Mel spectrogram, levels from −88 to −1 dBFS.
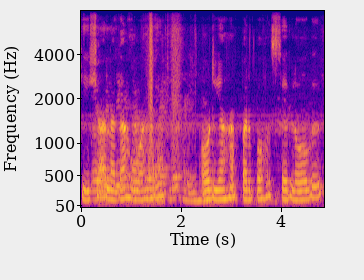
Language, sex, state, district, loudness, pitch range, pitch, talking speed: Hindi, male, Delhi, New Delhi, -18 LUFS, 140-160 Hz, 145 Hz, 135 wpm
